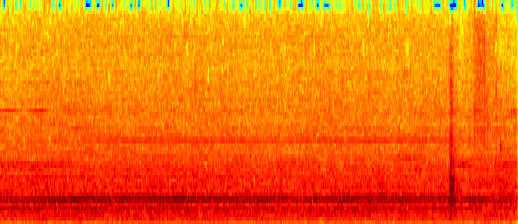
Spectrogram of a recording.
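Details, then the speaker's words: Surface grinder cutting aluminum at room temperature with a ceramic and aluminum oxide mix wheel; smooth constant high hiss with a faint steady tone, no chatter or squeal; wheel cutting cleanly and cool. "it's room temperature it's grinding real nice and cool"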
